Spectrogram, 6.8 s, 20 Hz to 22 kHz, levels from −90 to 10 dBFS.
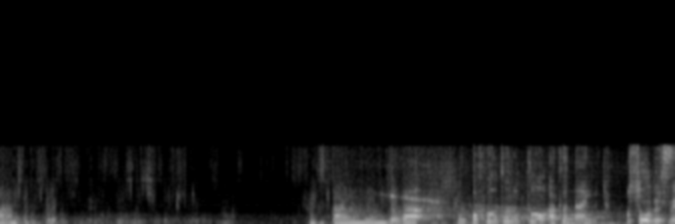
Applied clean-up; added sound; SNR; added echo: neural separator model SepFormer DNS4.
